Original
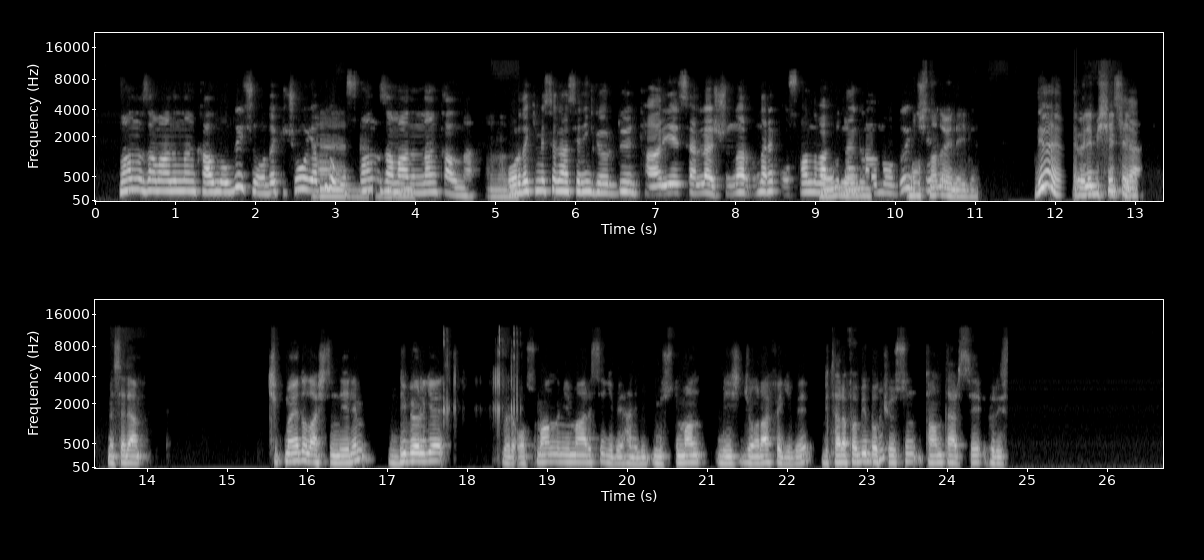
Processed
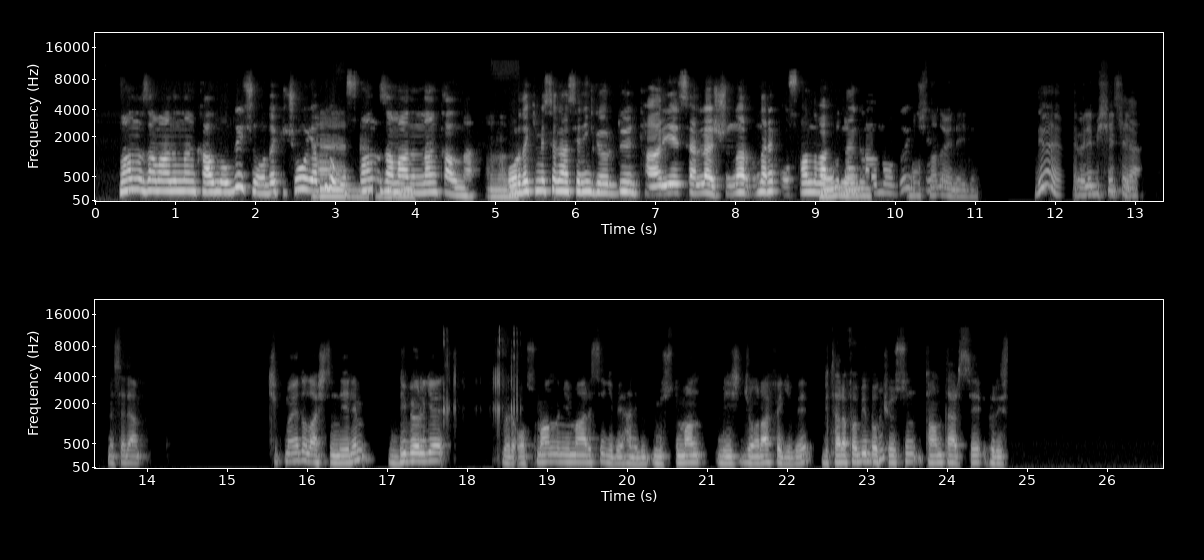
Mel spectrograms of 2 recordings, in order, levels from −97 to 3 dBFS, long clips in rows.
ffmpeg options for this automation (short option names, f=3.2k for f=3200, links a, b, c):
-af "volume=8.5dB,afade=t=out:st=8.96:d=0.82:silence=0.398107,afade=t=out:st=9.78:d=0.38:silence=0.354813,afade=t=in:st=15.79:d=0.43:silence=0.421697"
